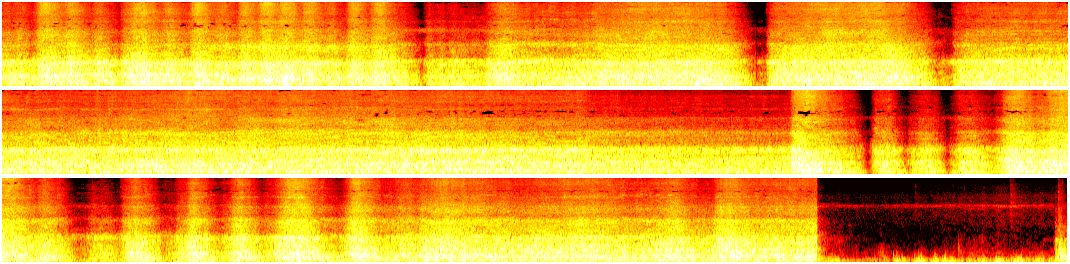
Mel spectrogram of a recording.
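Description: Propane torch flame burning steadily as it chars wooden boards, with a few brief drops and, in the last third, a choppy run of short stops and starts.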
